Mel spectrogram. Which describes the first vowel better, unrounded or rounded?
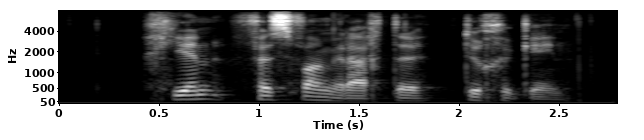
unrounded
